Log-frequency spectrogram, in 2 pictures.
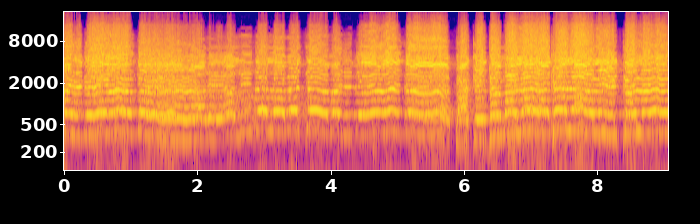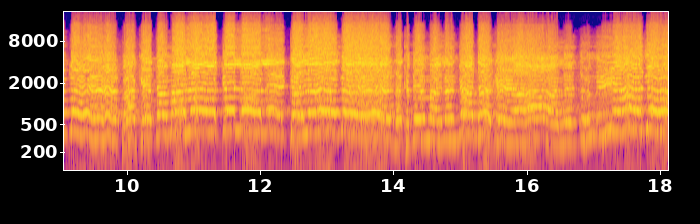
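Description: Loud crowd chanting religious slogans in praise of Ali at an annual majlis in Lodhray, Sialkot. Massed voices rise and fall in a steady rhythmic chant throughout, dense and close.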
